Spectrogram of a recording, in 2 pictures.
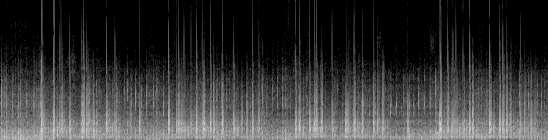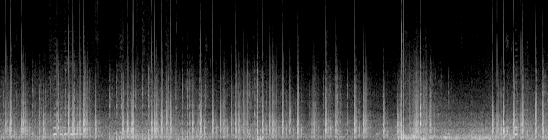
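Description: Fireworks display going off continuously: a dense run of rapid pops and bangs that keeps up without a break.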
